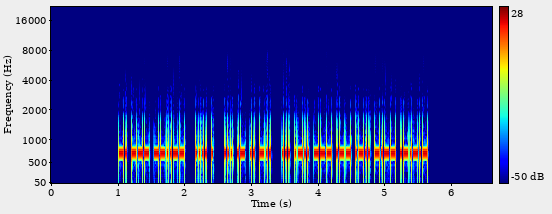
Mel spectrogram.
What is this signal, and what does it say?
Morse code, heard as a keyed tone, about 48 wpm, 700 Hz. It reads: NO, HE SAID SLOWLY.
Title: Sentences from Top 1100 Words 50wpm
